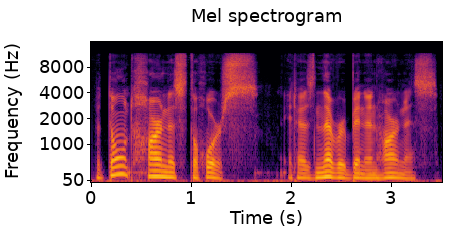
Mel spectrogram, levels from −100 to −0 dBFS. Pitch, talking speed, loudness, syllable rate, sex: 120 Hz, 190 wpm, -20 LUFS, 4.8 syllables/s, male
